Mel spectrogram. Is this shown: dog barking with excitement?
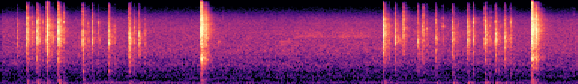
no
